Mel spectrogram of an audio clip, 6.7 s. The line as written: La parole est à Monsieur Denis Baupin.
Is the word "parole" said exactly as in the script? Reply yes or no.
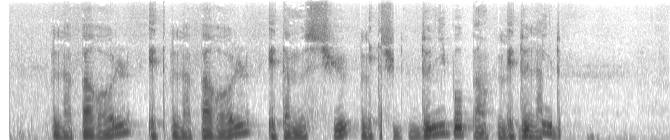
yes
